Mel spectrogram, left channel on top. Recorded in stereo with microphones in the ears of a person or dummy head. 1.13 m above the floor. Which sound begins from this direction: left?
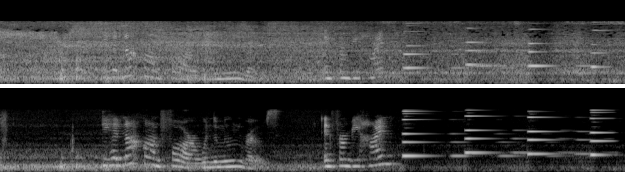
A woman speaking, at 1.0 s.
